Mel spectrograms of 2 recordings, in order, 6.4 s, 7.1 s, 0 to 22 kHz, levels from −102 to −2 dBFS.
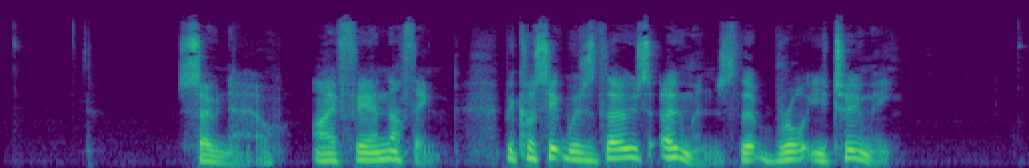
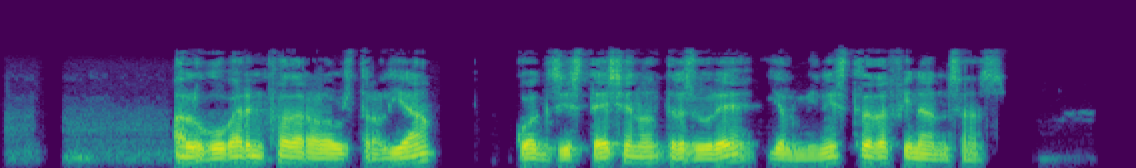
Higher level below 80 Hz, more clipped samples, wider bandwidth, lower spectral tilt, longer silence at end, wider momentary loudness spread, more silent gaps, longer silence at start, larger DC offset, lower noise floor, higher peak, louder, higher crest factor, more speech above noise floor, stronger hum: second, -66 dBFS vs -56 dBFS; neither; first, 14.5 kHz vs 7.6 kHz; about the same, -5 dB/octave vs -6 dB/octave; about the same, 0.9 s vs 0.85 s; first, 15 LU vs 9 LU; second, none vs 2.77-3.07 s, 3.13-3.18 s; first, 1.15 s vs 0.5 s; neither; first, -85 dBFS vs -50 dBFS; second, -12 dBFS vs -2 dBFS; second, -29 LUFS vs -17 LUFS; about the same, 20 dB vs 16 dB; first, 56 dB vs 34 dB; neither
